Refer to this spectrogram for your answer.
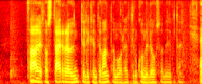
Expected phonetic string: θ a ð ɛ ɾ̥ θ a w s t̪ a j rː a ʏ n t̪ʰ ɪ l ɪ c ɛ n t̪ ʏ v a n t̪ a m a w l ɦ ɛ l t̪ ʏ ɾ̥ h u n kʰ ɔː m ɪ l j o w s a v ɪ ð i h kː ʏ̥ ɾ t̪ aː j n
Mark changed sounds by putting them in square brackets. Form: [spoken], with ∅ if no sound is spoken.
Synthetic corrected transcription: θ a ð ɛ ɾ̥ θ a w s t̪ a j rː a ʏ n [t̪] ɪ l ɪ c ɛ n t̪ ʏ v a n t̪ a m a w l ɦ ɛ l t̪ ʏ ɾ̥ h u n kʰ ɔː m ɪ l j o w s a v ɪ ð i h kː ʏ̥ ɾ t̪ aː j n

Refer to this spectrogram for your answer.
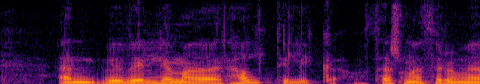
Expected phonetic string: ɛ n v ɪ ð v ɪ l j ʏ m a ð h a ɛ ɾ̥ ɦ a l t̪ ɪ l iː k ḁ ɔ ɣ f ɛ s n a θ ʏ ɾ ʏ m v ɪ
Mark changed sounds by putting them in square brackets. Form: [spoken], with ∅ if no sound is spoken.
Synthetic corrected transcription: ɛ n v ɪ ð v ɪ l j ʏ m a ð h a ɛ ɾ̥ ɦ a l t̪ ɪ l iː k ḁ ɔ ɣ [θ] ɛ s n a θ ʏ ɾ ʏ m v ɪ

